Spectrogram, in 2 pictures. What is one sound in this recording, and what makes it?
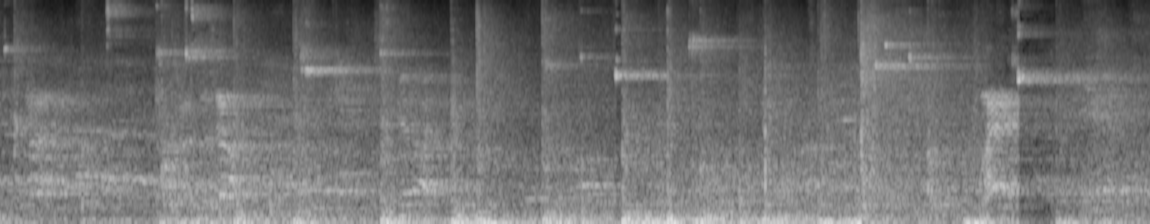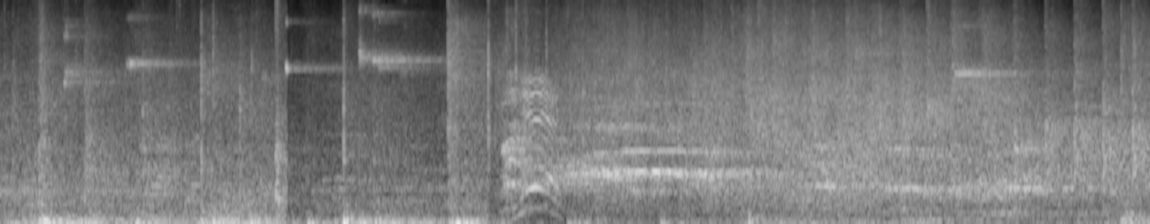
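A basketball bounces on a wooden floor with sharp thuds, echoing in a large hall.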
